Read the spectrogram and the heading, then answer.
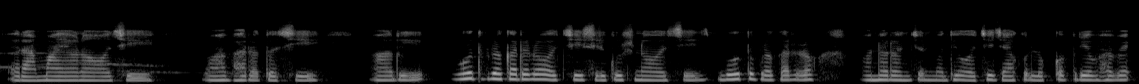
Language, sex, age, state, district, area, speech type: Odia, female, 18-30, Odisha, Kalahandi, rural, spontaneous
